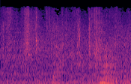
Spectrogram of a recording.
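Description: Paper packaging of a fast-food apple pie crinkling in the hands as it is picked up, with a few light clicks over a steady low rumble. A brief louder low sound comes near the end.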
